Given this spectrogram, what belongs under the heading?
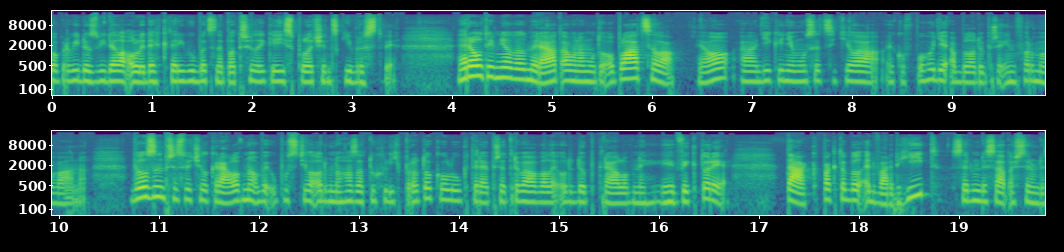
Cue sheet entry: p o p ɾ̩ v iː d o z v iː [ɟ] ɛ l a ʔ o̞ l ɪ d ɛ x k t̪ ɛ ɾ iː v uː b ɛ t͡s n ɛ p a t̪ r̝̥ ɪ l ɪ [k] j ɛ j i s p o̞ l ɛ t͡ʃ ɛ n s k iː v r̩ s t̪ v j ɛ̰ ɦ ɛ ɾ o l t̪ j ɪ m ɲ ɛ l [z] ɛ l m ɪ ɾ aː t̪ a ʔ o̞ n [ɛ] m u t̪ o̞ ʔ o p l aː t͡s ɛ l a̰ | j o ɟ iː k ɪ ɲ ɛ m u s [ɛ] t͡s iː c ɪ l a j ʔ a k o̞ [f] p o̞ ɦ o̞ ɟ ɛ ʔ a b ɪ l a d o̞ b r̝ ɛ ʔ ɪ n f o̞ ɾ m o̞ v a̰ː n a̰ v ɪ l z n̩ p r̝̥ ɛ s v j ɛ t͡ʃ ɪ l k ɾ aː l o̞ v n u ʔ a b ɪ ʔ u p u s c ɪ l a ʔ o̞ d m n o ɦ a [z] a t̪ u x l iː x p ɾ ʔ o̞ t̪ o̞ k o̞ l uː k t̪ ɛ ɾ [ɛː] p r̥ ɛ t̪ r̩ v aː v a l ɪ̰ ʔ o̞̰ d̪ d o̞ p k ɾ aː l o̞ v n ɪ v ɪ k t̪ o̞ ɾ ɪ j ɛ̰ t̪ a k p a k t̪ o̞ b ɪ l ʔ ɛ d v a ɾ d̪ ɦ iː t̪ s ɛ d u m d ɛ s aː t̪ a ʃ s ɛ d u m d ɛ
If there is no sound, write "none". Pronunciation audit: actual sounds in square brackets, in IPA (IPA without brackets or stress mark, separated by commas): d, k, v, a, ɛ, f, z, ɛː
